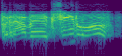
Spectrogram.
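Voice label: right wing, Czech, mood med; War Thunder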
